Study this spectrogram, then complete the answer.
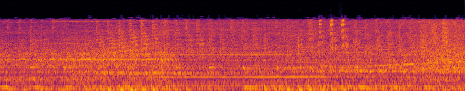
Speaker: up to it sounds noisy a little bit concerns maybe put on the stoplight we hear the cavitation and always tears we feel it as for vibrations in the chip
